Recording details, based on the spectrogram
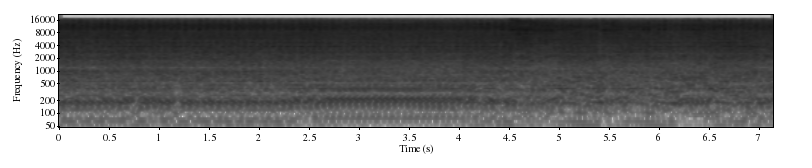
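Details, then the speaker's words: Harley 45ci WL flathead V-twin in a 1932-34 RL frame bobber, choke on, started after about five or six kicks, unrun for years: steady low thumping idle, even and settling right away; idles fine. "it starts up in Idol right off the bat not bad for sitting for six seven years"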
